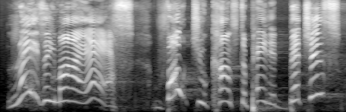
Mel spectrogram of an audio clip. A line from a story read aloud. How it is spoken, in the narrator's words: I hear myself screaming at the Congress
